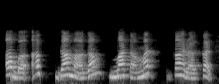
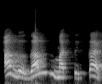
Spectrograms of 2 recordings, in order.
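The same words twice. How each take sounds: First: Word by word reading. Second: Put-on slow, smooth reading for children; whole sentence read. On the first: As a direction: spell it out for children, doubling every word. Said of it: "teacher models each word twice". (हर शब्द दो बार, रुक-रुक कर) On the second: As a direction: join the words into one slow sentence. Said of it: "teacher then reads sentence whole". (पूरा वाक्य धीरे-धीरे जोड़कर) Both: Shown as a demonstration.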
